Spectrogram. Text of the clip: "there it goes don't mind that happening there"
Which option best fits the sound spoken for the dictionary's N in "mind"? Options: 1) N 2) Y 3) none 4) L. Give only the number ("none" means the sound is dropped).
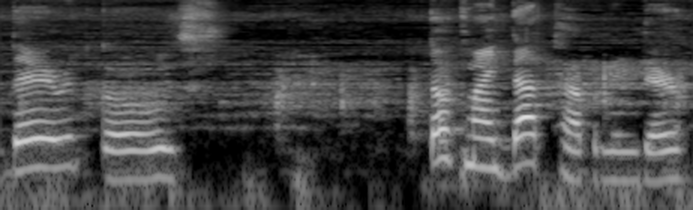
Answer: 3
